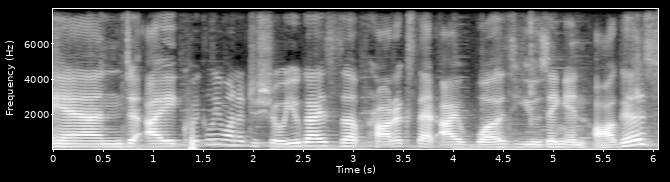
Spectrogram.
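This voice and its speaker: A woman talks very slowly with hardly any pauses, her fairly low voice rising and falling in a lively way. Music plays in the background. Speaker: beauty vlogger. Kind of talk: casual makeup vlog.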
